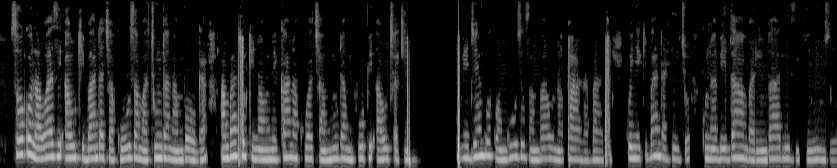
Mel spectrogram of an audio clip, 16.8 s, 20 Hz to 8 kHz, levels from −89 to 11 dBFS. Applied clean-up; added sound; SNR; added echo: none; none; none; none.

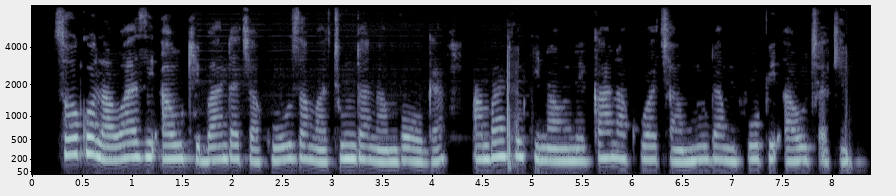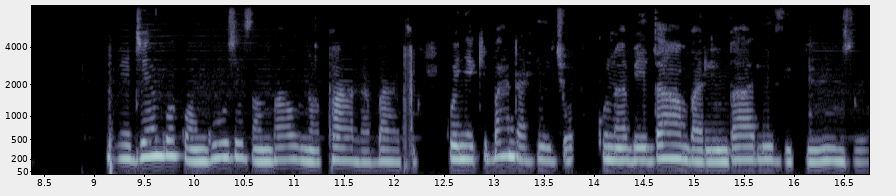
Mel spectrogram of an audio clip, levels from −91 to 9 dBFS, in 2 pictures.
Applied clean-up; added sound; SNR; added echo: neural mask model DeepFilterNet 3.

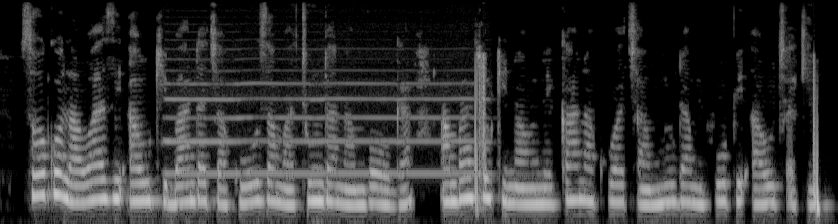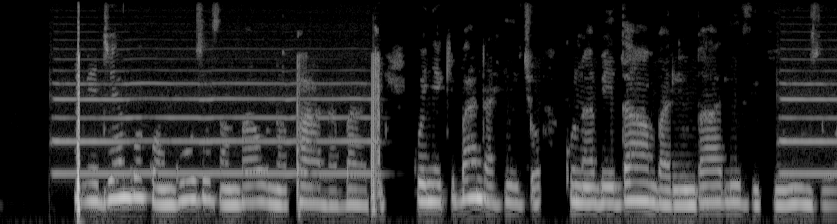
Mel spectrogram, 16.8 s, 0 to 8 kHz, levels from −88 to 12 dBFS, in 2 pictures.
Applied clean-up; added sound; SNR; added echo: none; Wind instrument, woodwind instrument; 16 dB; none.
